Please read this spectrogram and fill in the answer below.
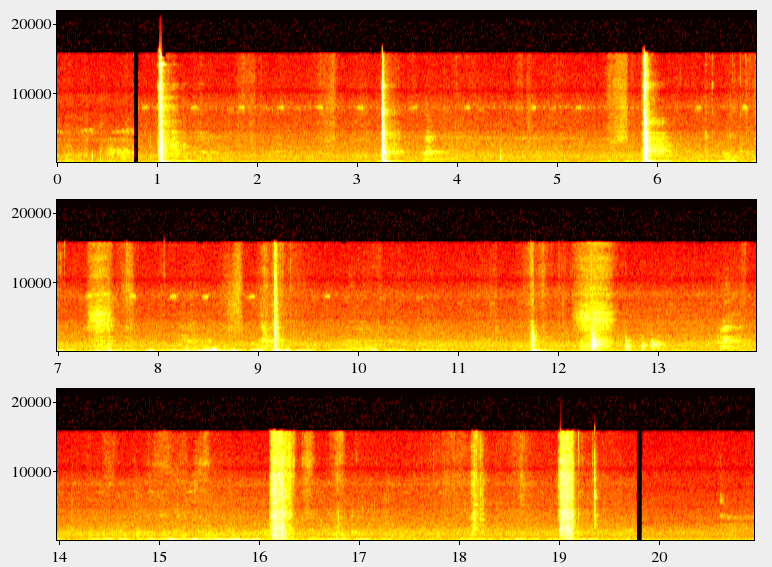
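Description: Hand digging with a shovel in stony soil: a handful of sharp strikes of the blade into earth and stones, with stretches of low scraping and dirt being worked loose in between.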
